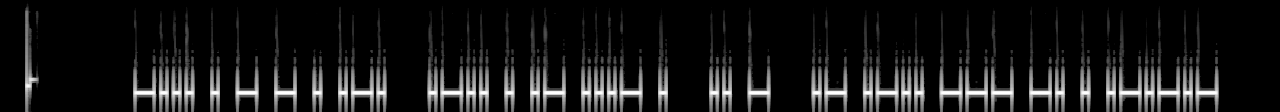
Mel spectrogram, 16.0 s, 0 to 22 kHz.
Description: Morse code, heard as a keyed tone, about 15 wpm, 700 Hz. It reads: BETTER LEAVE IT ALONE.
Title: Sentences from Top 1000 Words 15wpm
